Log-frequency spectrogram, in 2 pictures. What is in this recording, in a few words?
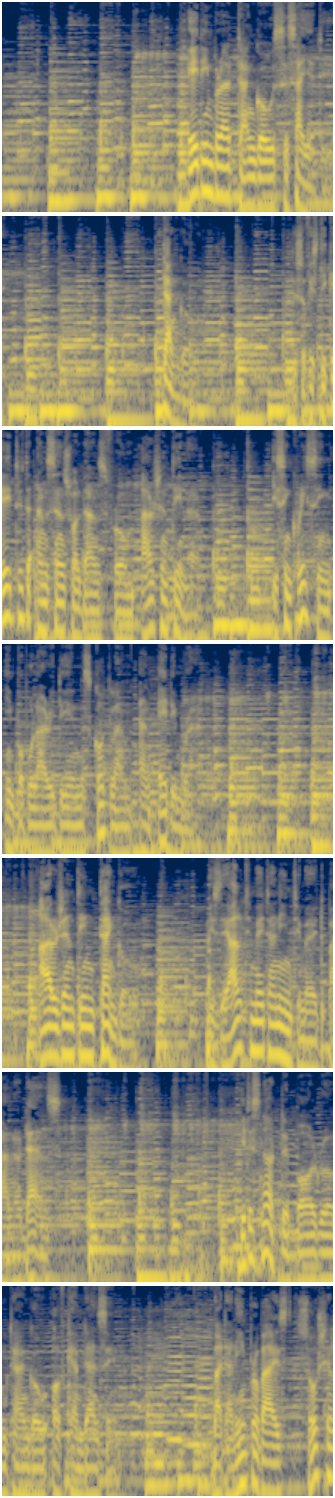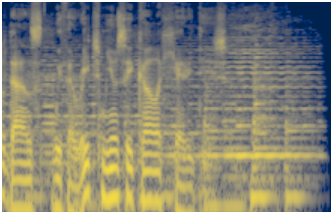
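Latin American English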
